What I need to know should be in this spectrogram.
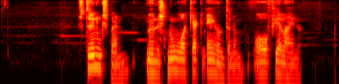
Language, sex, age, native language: Icelandic, male, 30-39, Icelandic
